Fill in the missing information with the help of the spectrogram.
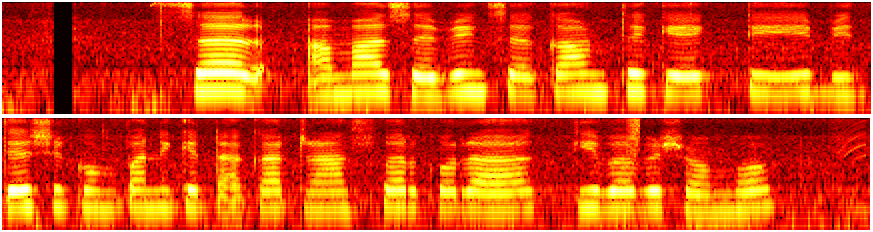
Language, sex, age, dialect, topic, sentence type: Bengali, female, 18-24, Jharkhandi, banking, question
